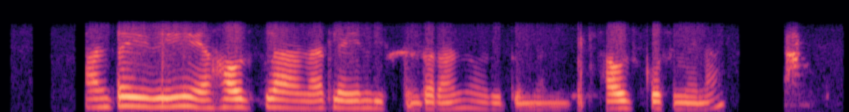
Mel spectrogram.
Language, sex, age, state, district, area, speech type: Telugu, female, 30-45, Telangana, Hanamkonda, rural, conversation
